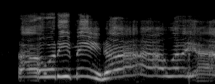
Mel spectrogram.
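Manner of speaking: very high, halting delivery with words repeated. Doing a Larry David impression after hearing a comment: Larry David impression. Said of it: "that's my Larry David".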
